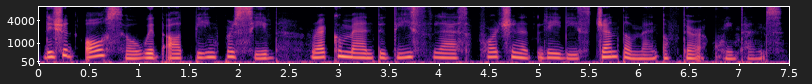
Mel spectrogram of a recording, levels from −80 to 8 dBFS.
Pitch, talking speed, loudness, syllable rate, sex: 200 Hz, 130 wpm, -21 LUFS, 4.8 syllables/s, female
